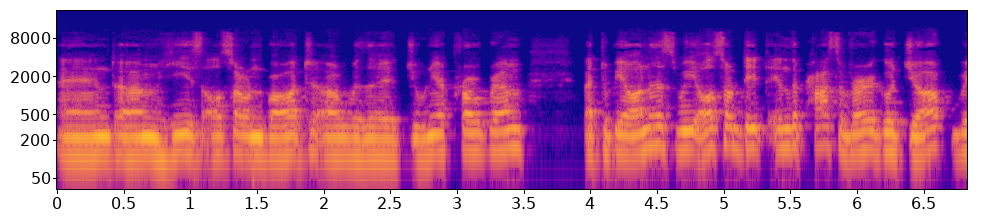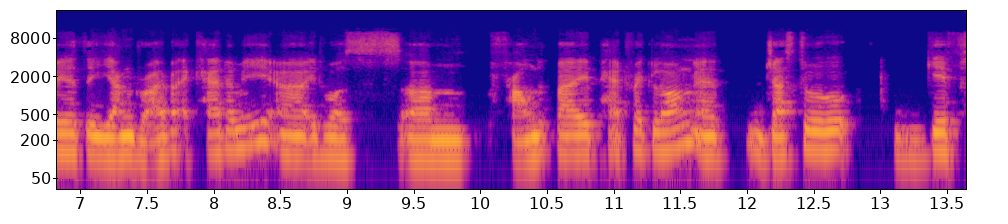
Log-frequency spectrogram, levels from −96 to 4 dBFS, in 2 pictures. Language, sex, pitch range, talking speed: English, male, 115-135 Hz, 185 wpm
